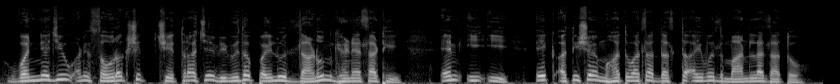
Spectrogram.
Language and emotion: Marathi, neutral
